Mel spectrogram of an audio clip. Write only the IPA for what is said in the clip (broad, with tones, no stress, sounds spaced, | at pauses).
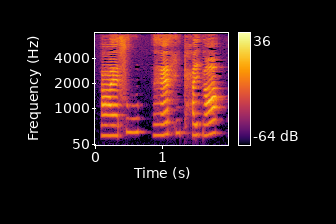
ʕ æ˨ s ṳ˦ | ɦ æ˨˦ h i̤˦ b ħ e˨˦ ɡ ɑ˨˦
